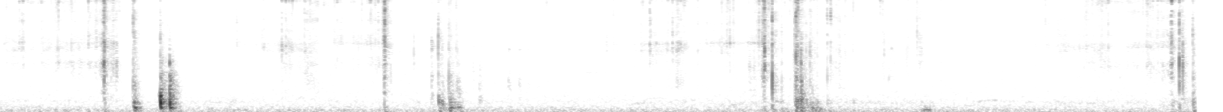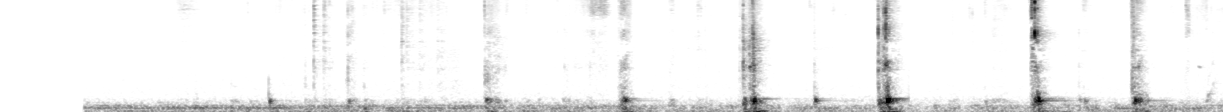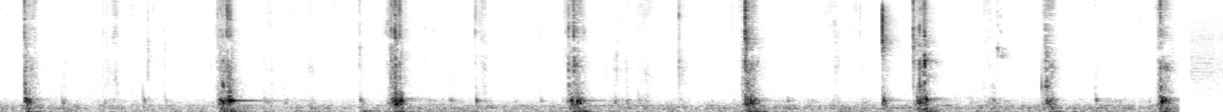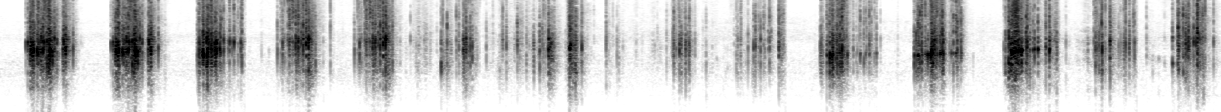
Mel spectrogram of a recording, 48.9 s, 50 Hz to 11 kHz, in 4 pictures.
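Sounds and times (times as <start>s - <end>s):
low steady hum: 13.1s - 36.0s
brittle material crunching: 37.0s - 48.9s.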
